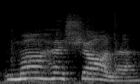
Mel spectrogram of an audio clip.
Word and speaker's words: Mahershala: How do you pronounce that name there? Oh, so it's Mahershala, I believe.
